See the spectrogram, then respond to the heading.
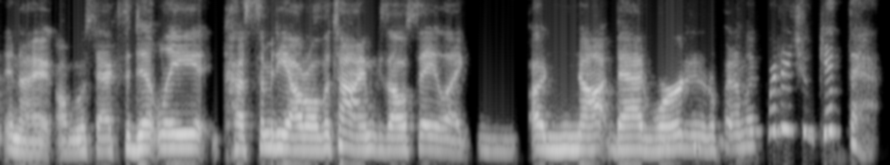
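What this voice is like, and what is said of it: Southern American accent. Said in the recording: “my weird Southern accent”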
